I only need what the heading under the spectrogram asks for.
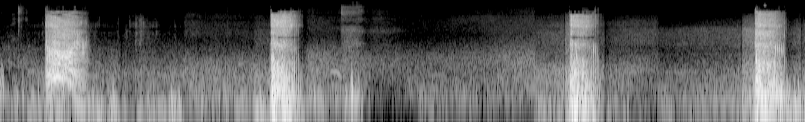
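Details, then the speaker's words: Seals sneezing: four short, forceful nasal bursts, each a brief blast of air with a sputtering, fart-like quality. "Apparently, when seals sneeze, it sounds like they're farting."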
